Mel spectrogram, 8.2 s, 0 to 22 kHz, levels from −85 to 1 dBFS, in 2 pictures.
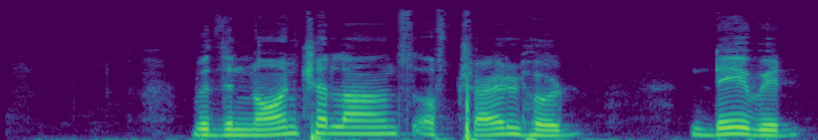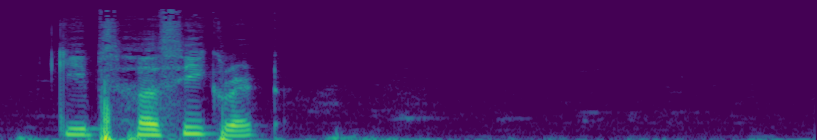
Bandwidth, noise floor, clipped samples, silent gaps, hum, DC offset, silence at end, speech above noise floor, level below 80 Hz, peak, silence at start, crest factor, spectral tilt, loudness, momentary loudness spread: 16.5 kHz; -63 dBFS; under 0.1%; none; none; under 0.1%; 2.4 s; 43 dB; -34 dBFS; 0 dBFS; 0.95 s; 22 dB; -7.5 dB/octave; -21 LUFS; 14 LU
